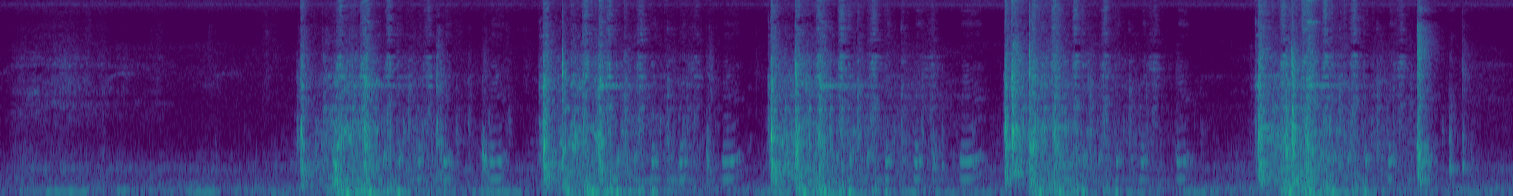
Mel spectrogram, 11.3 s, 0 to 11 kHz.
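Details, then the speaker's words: Craftsman 6.5 hp push mower with Briggs and Stratton engine, curb find, spark tester fitted: five recoil pulls about two seconds apart, each brief crank never firing; no spark. Later found low compression, bad carburetor, ignition coil and valves. "still ain't sparking and starting. So, something is a miss here."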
